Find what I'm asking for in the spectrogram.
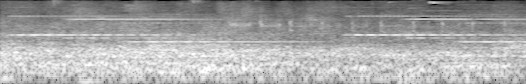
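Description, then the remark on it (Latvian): A voting bell rings in the Latvian Saeima before deputies vote on a draft decision, a continuous, steady, bright metallic buzz that never pauses, with a faint murmur of the chamber underneath. “Lūdzu zvanu.”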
